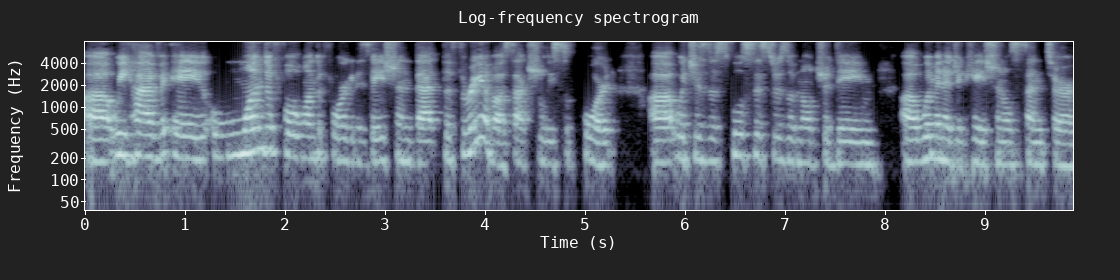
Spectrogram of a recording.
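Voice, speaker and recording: Her pitch medium and her intonation fairly even, a woman talks at a moderate pace. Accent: New York. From New York, Brooklyn. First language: Spanish. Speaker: event professional, community group founder. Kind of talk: radio talk show interview. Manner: hesitant fillers.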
